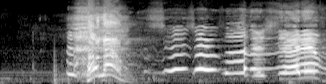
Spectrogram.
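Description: A woman crying into a handheld microphone: a sharp sobbing cry with a falling pitch about a second in, then high-pitched whimpering wails.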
